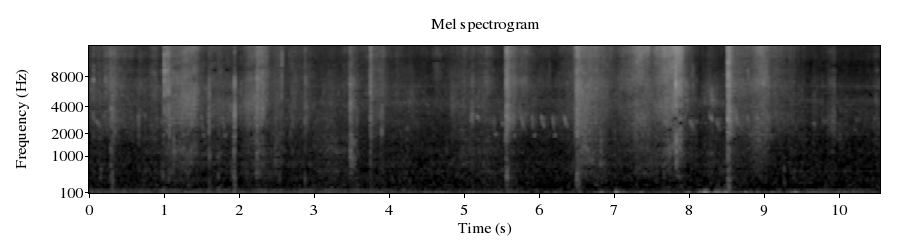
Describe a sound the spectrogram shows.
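Grass rustles as a woman shifts and gets up from the ground.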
